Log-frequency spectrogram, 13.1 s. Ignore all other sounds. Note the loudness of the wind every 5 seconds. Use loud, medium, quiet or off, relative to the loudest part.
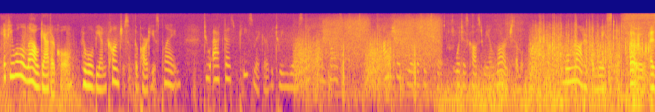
quiet, medium, loud.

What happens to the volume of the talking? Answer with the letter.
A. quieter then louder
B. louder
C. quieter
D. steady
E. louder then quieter
A.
